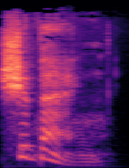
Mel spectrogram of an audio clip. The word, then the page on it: shebang: British English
